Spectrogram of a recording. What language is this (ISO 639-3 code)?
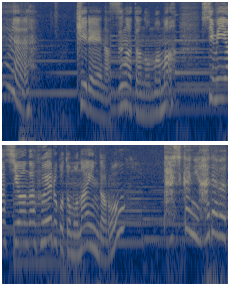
deu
